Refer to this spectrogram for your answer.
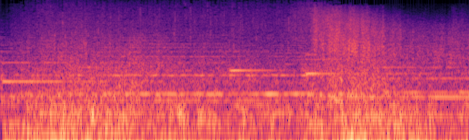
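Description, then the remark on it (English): Heavy rain pours down steadily in a thunderstorm, with a deep rolling rumble of thunder underneath the dense hiss. No one speaks. “I was afraid of storms at your age.”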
